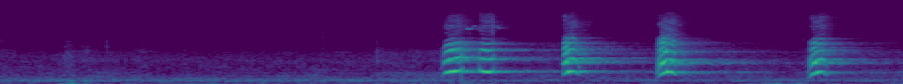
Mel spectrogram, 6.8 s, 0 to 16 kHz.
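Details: Slovakian hound named Arrow baying at wild boar during a driven hunt in Sweden, November 2022: five clear, harmonic barks with a slight upward inflection, the first two close together, then spaced about a second apart over a quiet low rumble.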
